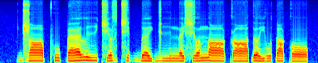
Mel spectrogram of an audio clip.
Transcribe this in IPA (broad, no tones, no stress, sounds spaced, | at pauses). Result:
ɖ͡ʐ ɑː pʰ u ɓ æ l iː t͡ɕ ə˞ z t͡ɕ ɛ ɡ͡b ɛ j ɡ iː n æ ɕ ʌ n ɑː k ɑː ɗ ə j u ɗ ɑ k ɔ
